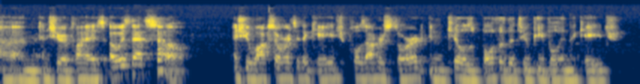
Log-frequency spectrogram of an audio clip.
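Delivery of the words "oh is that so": small, high feminine character voice, slow. Narrating a scene, voice a woman replying from behind the giant: small feminine voice. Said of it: "you hear a small feminine voice".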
